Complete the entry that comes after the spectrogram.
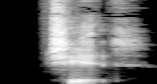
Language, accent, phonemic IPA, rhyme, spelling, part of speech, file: English, Australia, /t͡ʃɪt/, -ɪt, chit, noun / verb / interjection, En-au-chit.ogg
- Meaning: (noun) 1. A child or babe; a young, small, or insignificant person or animal 2. A pert or sassy young person, especially a young woman 3. The embryonic growing bud of a plant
